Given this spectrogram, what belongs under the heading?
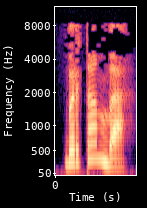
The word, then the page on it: bertambah: indonesian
